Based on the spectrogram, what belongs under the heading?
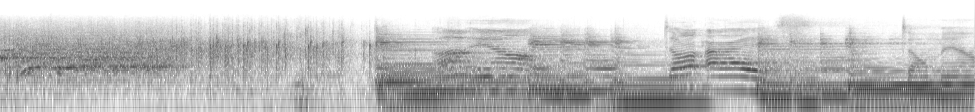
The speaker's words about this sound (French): Pour leur première télé française, ovation s'il vous plaît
